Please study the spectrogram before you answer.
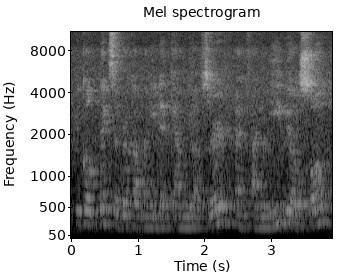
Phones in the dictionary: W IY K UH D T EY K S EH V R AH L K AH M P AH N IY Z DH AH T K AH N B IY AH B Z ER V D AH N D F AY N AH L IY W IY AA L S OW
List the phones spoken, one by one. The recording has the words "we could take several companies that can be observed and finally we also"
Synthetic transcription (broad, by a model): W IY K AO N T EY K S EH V AH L K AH M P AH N IY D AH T K AH N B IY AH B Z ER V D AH N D F AY N AH L IY W IY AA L S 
